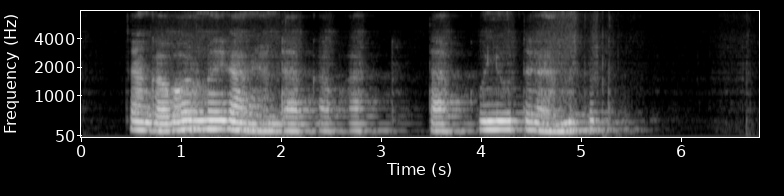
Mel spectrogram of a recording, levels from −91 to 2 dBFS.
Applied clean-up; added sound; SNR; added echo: none; none; none; reverberation time 0.7 s.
